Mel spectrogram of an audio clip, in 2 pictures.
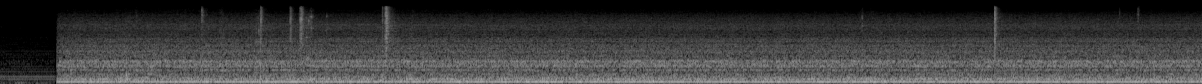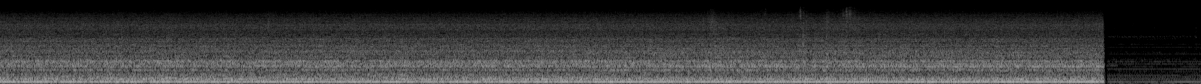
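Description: Electric soldering gun buzzing steadily with a deep mains hum while it heats a copper-to-metal lead joint on a Ford 3G alternator so the solder flows in. The gun switches on about half a second in and cuts off abruptly near the end, with a few faint ticks from the joint early on.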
